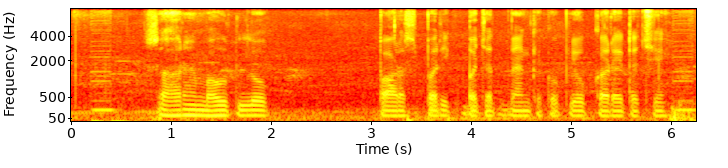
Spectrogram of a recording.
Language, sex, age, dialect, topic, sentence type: Maithili, male, 25-30, Southern/Standard, banking, statement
